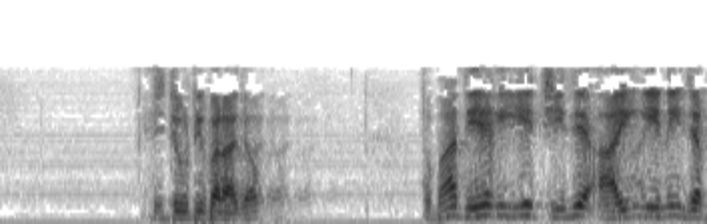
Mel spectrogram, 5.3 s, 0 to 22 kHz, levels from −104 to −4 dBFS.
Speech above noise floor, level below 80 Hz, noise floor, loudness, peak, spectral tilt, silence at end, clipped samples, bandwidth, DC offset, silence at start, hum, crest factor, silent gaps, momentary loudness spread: 41 dB; -62 dBFS; -66 dBFS; -24 LUFS; -6 dBFS; -3.5 dB/octave; 0 s; under 0.1%; 6.6 kHz; under 0.1%; 1.15 s; none; 22 dB; none; 18 LU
